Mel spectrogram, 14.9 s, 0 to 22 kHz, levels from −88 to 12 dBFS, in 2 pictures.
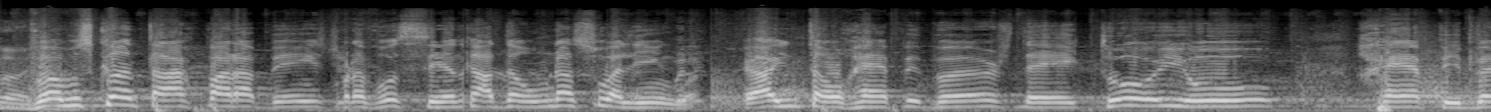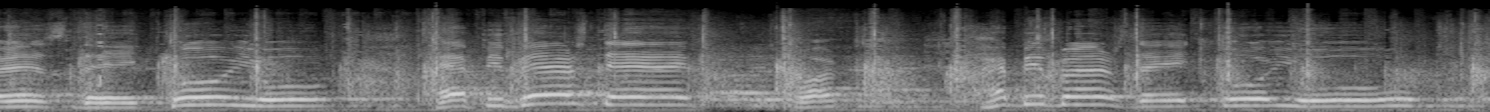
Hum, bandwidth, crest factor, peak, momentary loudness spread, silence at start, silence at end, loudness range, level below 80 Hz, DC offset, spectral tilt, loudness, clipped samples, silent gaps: none; 16 kHz; 10 dB; -2 dBFS; 9 LU; 0 s; 0 s; 3 LU; -40 dBFS; under 0.1%; -4.5 dB/octave; -12 LUFS; under 0.1%; none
